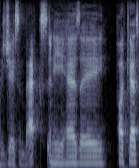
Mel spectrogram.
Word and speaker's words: Bax: Bax with an X, BAX, rhymes with tax.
